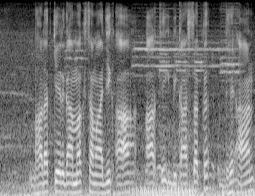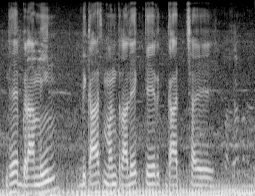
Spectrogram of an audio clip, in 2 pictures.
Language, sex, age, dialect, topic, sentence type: Maithili, male, 31-35, Bajjika, agriculture, statement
